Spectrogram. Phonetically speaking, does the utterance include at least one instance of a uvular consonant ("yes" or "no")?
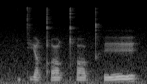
yes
